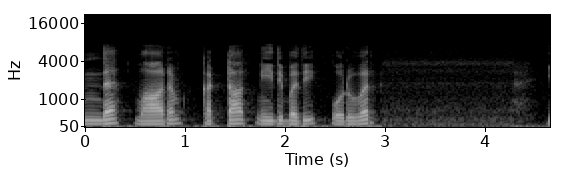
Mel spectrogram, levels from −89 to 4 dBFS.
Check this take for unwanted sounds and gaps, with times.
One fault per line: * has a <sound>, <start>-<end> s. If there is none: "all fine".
all fine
